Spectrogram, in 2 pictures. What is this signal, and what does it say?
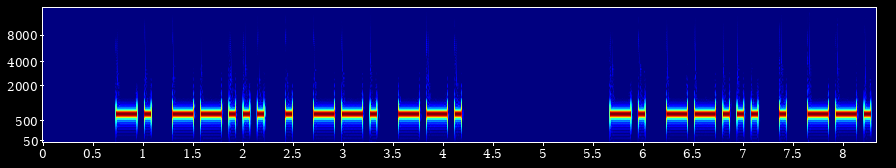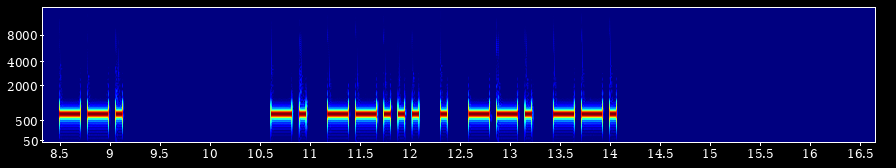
Morse code, heard as a keyed tone, about 17 wpm, 700 Hz. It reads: N7EGG N7EGG N7EGG
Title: USA Call Signs - 5 Characters - Repeated 3x - 17wpm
